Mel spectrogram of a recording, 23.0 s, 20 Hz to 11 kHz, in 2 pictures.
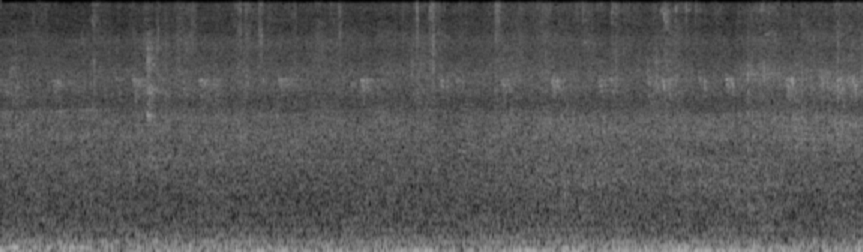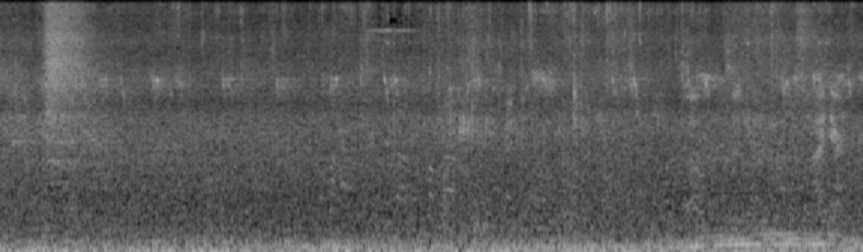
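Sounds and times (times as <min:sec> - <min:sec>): low rumble of traffic: 0:00.0 - 0:23.0
short hiss: 0:12.1 - 0:12.9.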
